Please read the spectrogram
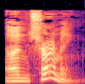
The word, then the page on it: uncharming: British English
